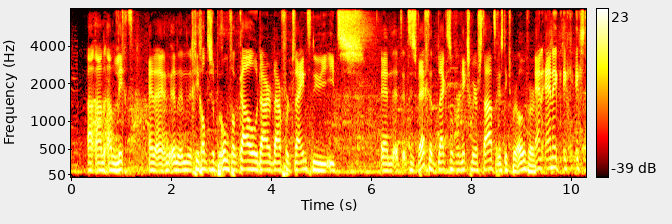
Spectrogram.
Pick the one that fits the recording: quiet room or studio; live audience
live audience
